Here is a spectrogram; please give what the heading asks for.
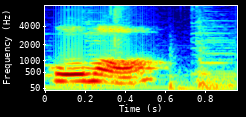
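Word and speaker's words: comment: which is called liazone here t is actually silent individually if i pronounce coma c-o-m-m-e-n-t since e-n is a combination after that combination the single alphabet t will not be pronounced so the pronunciation ultimate pronunciation is coma but when i am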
